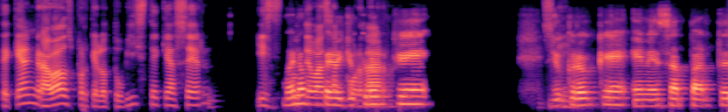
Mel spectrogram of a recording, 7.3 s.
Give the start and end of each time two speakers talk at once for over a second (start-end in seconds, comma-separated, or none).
2.8-4.0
